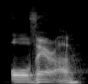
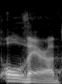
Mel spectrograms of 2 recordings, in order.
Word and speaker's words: Olvera: In this ball game, Jackson Olvera, and it is Olvera. People like to put an extra syllable in there, an extra vowel. It's Olvera, 29 points on 9 of 16 shooting.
